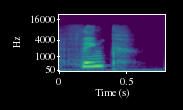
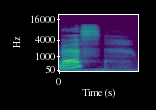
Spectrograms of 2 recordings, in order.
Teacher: Unvoiced T like in think. Okay. Where you mostly feel air movement. Okay. And then voiced T like in this where you feel a bit of vibration in your vocal cords.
